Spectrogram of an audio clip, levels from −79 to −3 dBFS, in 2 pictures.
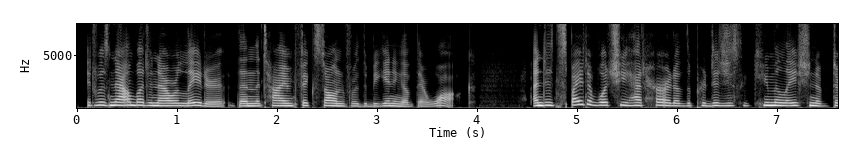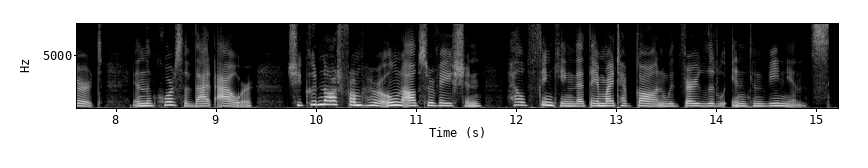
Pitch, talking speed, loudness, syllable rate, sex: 240 Hz, 220 wpm, -20 LUFS, 5.9 syllables/s, female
